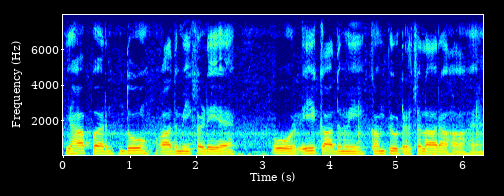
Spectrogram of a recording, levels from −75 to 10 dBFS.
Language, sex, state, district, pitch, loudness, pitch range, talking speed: Hindi, male, Haryana, Charkhi Dadri, 130 Hz, -14 LUFS, 120-135 Hz, 125 wpm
